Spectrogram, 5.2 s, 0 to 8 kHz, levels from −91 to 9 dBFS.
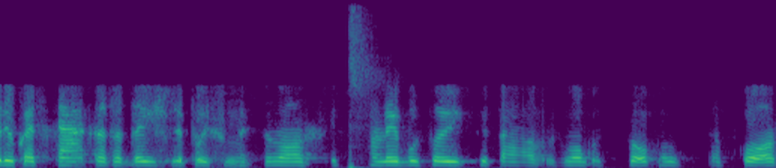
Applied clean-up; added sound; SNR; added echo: neural mask model DeepFilterNet 3.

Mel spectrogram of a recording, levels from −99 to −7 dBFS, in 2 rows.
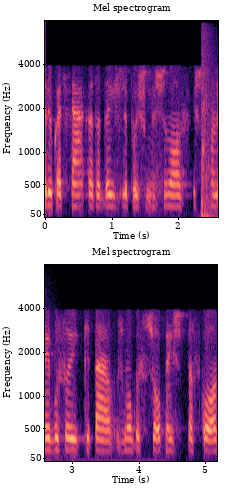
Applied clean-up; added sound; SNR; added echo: none; Gunshot, gunfire; 18 dB; none.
